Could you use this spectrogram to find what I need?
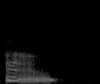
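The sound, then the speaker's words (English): A single short meow from a pet cat, about half a second long and fairly loud, with a slightly falling pitch, followed by quiet room tone. “And there's the cat again.”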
